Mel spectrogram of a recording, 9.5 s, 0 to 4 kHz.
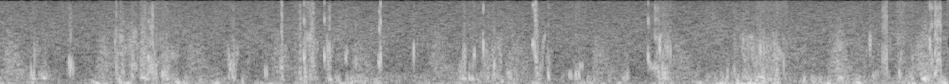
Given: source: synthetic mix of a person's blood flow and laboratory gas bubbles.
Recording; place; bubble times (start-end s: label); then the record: Doppler ultrasound of blood flow; subclavian vein
0.30-0.52 s: bubbles
0.68-0.77 s: bubbles
1.14-1.82 s: bubbles
2.27-2.40 s: bubbles
2.63-2.73 s: bubbles
2.79-2.89 s: bubbles
2.94-3.37 s: bubbles
3.45-3.50 s: bubbles
3.55-3.59 s: bubbles
3.77-3.86 s: bubbles
4.12-4.20 s: bubbles
4.58-5.15 s: bubbles
5.33-5.54 s: bubbles
5.67-5.88 s: bubbles
6.23-6.33 s: bubbles
6.48-6.76 s: bubbles
7.27-7.89 s: bubbles
8.64-8.93 s: bubbles
8.96-9.17 s: bubbles
9.27-9.46 s: bubbles
From the record:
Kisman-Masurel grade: 232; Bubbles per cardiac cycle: several, 3 to 8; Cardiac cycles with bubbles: 50 to 99%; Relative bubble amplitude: moderate (0.250 to 0.450); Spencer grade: 3 (all of the cardiac periods contain showers or single bubble signals, but not dominating or overriding the cardiac motion signals); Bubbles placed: anywhere in the cardiac cycle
